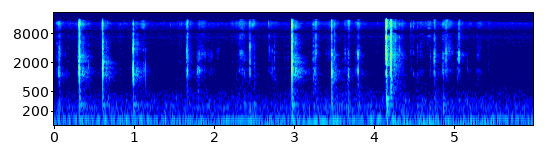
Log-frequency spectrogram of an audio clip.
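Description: Fingertips type and tap on a thin folio tablet keyboard with fabric-covered keys, making soft, quick clicks with short bright ticks and almost no ring. The keystrokes come in an uneven rhythm over a steady low hum.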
